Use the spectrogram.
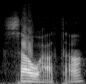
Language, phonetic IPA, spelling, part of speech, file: Polish, [saˈwata], sałata, noun, Pl-sałata.ogg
